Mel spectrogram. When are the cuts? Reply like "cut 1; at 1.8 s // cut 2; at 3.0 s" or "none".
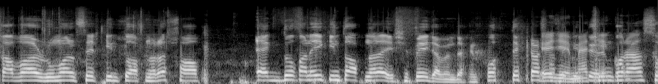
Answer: none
